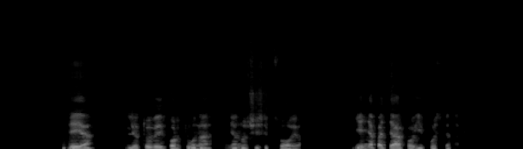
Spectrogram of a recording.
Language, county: Lithuanian, Alytus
